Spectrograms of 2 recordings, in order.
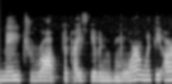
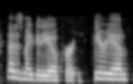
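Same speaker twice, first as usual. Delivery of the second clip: excited outro; 2 semitones higher, 8 dB louder than usual. Real, not acted. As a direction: pump up the viewers for subscribing. Upbeat video sign-off to viewers.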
